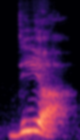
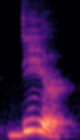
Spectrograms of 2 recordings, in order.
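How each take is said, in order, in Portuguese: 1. O som final do r é aberto, parecido com uma vogal. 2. O som final do r é fechado e forte. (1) "No inglês britânico, deer. Viu como é que é aberto?" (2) "em inglês americano a gente pronuncia deer"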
